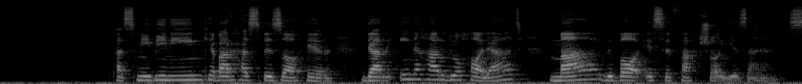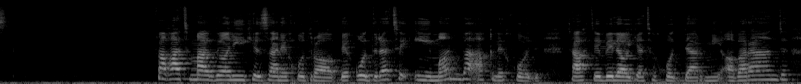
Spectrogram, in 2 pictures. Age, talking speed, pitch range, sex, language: 30-49, 125 wpm, 175-210 Hz, female, Persian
